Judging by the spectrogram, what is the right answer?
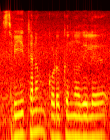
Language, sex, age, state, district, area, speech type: Malayalam, male, 45-60, Kerala, Kottayam, urban, spontaneous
